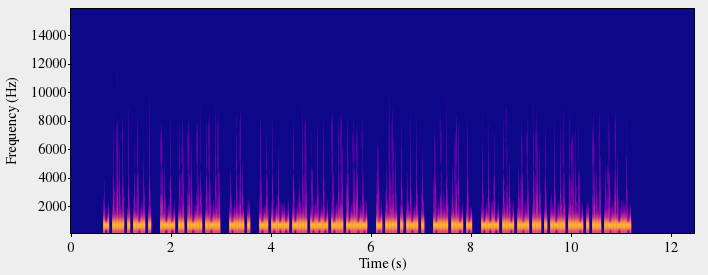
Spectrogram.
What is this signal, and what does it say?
Morse code, heard as a keyed tone, about 40 wpm, 700 Hz. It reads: THERE WILL BE NOBODY THERE BUT OURSELVES.
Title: Sentences from Top 1600 Words 40wpm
